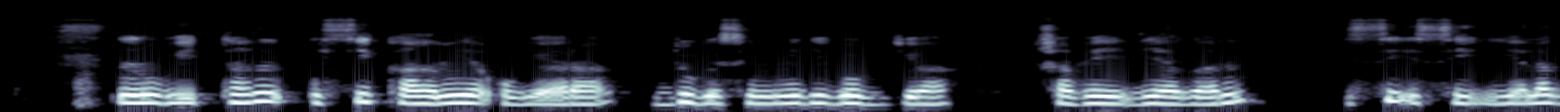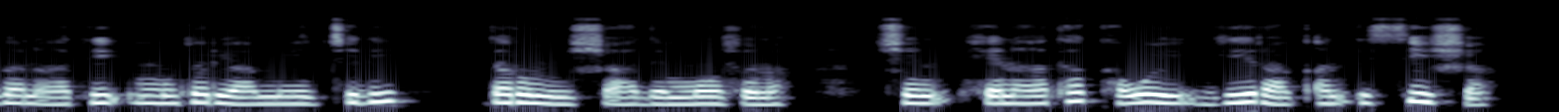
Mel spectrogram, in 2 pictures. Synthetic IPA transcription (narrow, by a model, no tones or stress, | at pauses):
nʊɡiːt̪ːɐnɪsːɪkaːmɪjɐ̰ʔɔɡɪjɐ̰ɾɐ | d̪ʊɡɛsɪmːɪd̪ɪɡɔɡːɪja | ʃɐfeːd̪ɪjɐɡɐn | ɪsːɪɪsːɪjɛlɐɡɐnaːt̪ɪmɔt̪ɔɾɪjaːme̞ːt͡ʃʼːɪd̪ɪ | d̪ɐɾɔmiːʃːaːd̪ɛmːo̞ːsɔnɐ | ʃɪnhɛnaːt̪ɐkʰɐwɔjɡiːɾaːkʼɐnt̪ʼːɪsːiːʃːɐ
